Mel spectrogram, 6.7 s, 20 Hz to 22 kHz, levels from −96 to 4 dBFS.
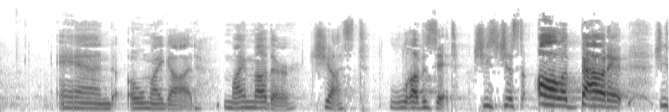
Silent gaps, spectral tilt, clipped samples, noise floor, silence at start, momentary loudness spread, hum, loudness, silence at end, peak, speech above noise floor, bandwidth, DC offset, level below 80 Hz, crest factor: none; -2 dB/octave; under 0.1%; -67 dBFS; 0.6 s; 20 LU; none; -27 LUFS; 0 s; -6 dBFS; 38 dB; 14 kHz; under 0.1%; -78 dBFS; 24 dB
